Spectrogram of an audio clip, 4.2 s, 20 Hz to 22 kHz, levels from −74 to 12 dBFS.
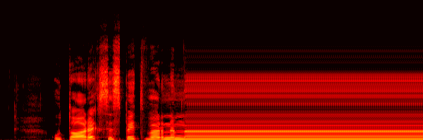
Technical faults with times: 1.88-4.24 system hang loop

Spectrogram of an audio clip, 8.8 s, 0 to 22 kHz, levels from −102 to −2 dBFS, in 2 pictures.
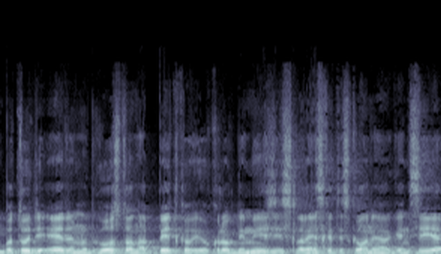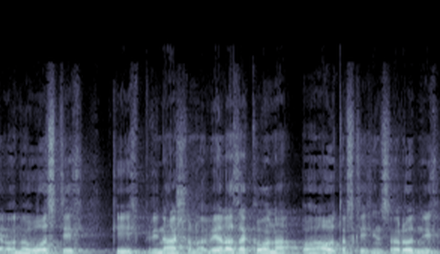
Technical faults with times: none

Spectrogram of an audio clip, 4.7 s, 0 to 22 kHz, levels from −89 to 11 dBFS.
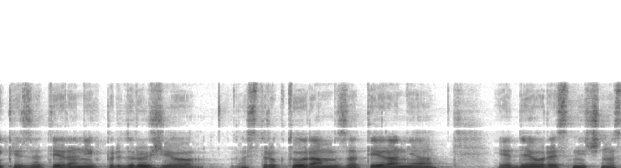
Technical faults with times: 0.00-4.66 MP2 compression

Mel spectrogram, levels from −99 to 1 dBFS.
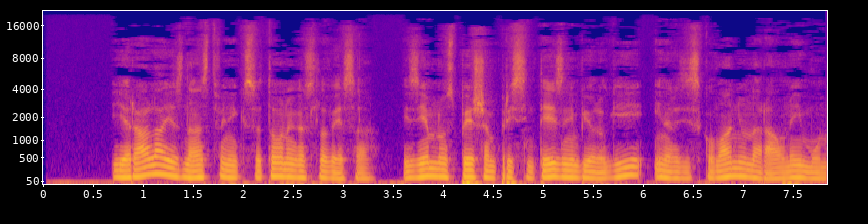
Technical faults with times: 0.00-7.84 generation loss

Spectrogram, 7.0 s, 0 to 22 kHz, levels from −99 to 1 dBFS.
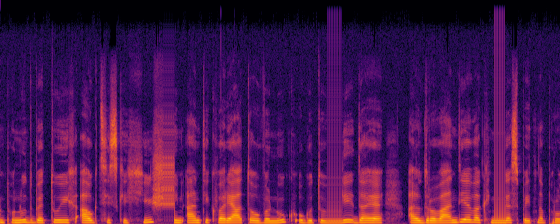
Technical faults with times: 2.05-2.18 Bluetooth stutter
2.75-3.09 CD scratch ticks
4.09-4.28 Bluetooth stutter
6.17-6.32 Bluetooth stutter

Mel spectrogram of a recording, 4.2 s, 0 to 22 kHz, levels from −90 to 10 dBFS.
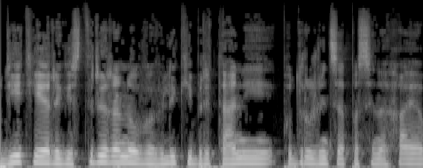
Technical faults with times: none

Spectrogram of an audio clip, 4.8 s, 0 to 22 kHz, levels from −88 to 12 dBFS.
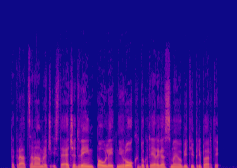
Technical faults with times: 1.32 microphone volume stepped up
2.34 microphone volume stepped up

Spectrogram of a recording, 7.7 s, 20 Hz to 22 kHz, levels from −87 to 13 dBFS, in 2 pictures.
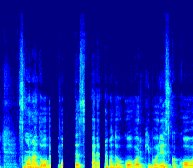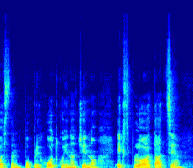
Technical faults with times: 0.99-2.20 AAC frame loss with muting

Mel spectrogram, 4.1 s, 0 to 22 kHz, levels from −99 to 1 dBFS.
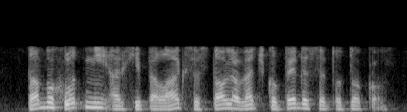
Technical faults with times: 0.00-4.07 AMR narrowband mobile codec
0.66-0.87 AMR bit errors
2.32-2.44 AMR bit errors

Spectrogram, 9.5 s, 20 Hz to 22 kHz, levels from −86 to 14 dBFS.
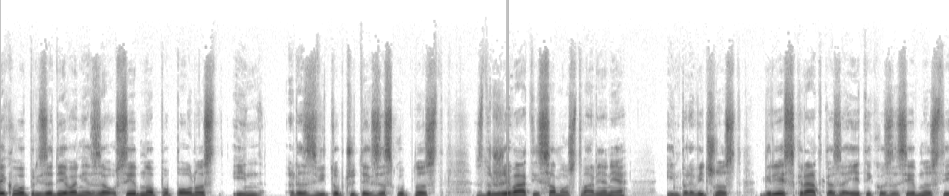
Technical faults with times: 5.07-5.10 corrupt frame decoded
8.15-8.20 corrupt frame decoded

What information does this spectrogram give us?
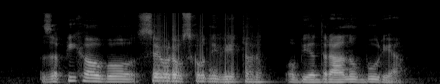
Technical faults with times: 0.00-4.40 Dolby Digital compression
1.40-2.73 block size mismatch (truncated)

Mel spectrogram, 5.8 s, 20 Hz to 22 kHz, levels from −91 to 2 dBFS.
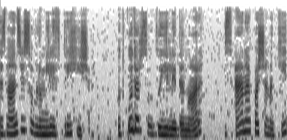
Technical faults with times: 0.00-5.75 overdone noise removal

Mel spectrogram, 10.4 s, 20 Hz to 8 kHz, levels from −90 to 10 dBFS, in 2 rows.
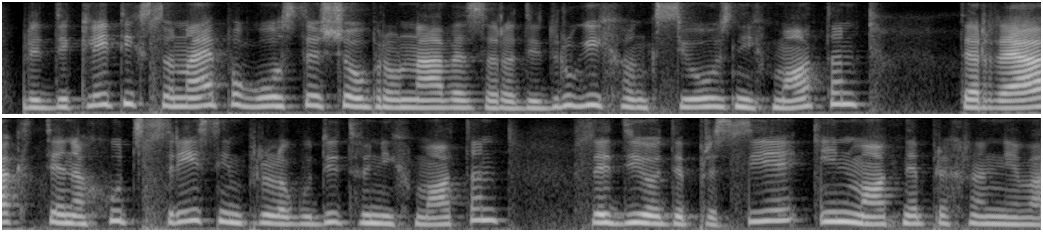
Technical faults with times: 0.00-0.11 comfort noise in place of the background
0.74-0.80 sound dropped by the voice detector
3.29-3.38 sound dropped by the voice detector
4.34-4.79 comfort noise in place of the background
5.90-6.02 sound dropped by the voice detector
7.73-8.15 comfort noise in place of the background
8.84-8.93 sound dropped by the voice detector

